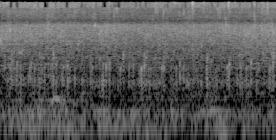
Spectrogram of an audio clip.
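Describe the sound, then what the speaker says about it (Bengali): Chira snacks deep-frying in oil in a wok, a steady dense sizzle and bubbling that runs unbroken and fairly close throughout, with no talk over it. "এইবার টিফিনগুলো তেলে এক এক করে প্রথমে যা ধরবে তেলে খুব সুন্দর করে ভেজে নিব"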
